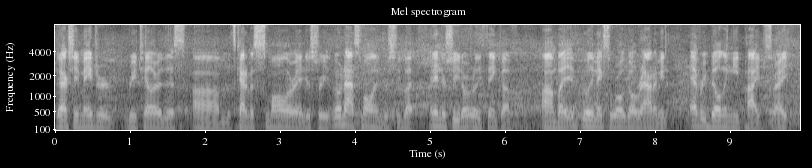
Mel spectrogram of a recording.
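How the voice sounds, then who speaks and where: A man speaks very fast at a medium pitch. Noticeable background noise and audible room echo fill the recording. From US Midwest, eastern Iowa. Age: 20s. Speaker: college football player. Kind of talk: casual interview. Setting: loud weight room, live stream.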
